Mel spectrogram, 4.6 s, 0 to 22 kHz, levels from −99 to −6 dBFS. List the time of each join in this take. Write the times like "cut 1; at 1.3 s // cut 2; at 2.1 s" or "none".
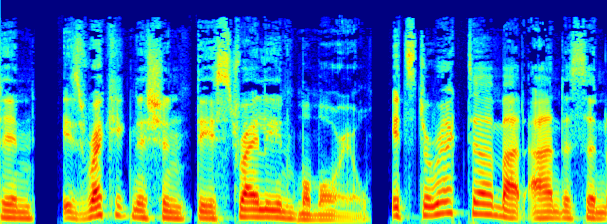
cut 1; at 1.5 s // cut 2; at 2.2 s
